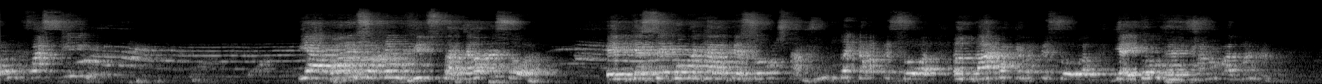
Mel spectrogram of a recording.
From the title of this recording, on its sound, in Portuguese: Ao Vivo na Casa de Louvor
